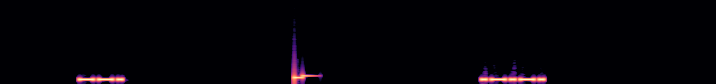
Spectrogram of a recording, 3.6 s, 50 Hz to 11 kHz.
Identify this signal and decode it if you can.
Morse code, heard as a keyed tone, about 48 wpm, 700 Hz. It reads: G <AR>
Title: Single Character (Letter:Number:Punctuation:Prosign) 50wpm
